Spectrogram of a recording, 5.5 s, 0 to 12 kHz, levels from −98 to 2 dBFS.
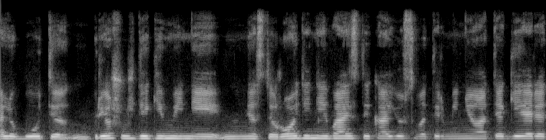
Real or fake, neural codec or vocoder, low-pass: real; none; 10.8 kHz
